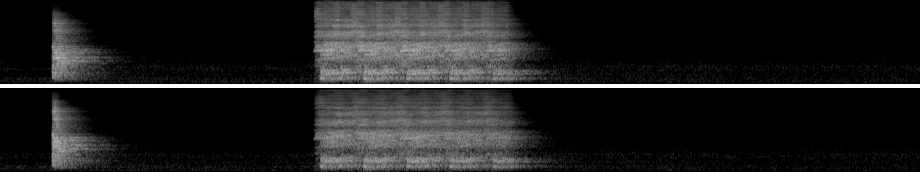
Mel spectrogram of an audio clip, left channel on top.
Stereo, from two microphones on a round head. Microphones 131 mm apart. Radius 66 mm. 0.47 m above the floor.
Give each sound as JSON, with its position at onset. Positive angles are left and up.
{"t": 0.5, "sound": "a clap", "side_deg": -35, "distance_m": 0.8}
{"t": 3.1, "sound": "an alarm", "side_deg": 60, "distance_m": 3.5}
